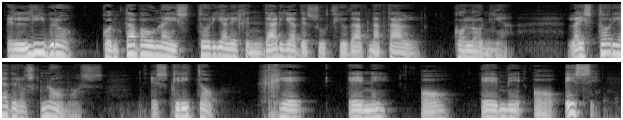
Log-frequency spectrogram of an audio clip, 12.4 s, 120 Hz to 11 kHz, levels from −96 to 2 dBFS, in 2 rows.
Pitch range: 95-140 Hz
